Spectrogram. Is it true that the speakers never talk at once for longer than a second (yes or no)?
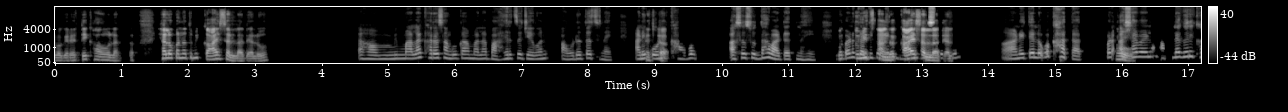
no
